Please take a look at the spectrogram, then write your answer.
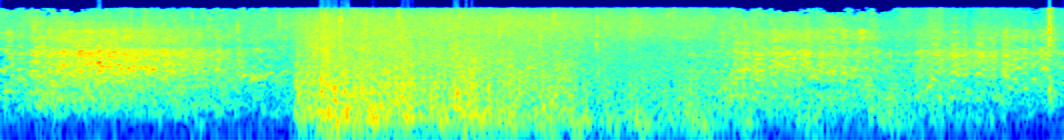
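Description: Steady, heavy rain hisses throughout, and a loud thunder rumble rolls in about three seconds in before easing back into the continuous downpour.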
